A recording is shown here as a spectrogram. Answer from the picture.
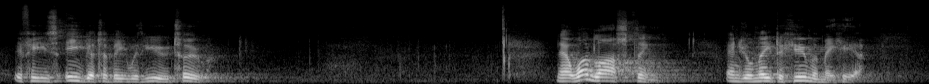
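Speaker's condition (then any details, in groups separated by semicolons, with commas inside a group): No condition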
